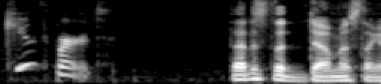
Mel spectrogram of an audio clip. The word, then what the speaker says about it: Cuthbert: Yes, it's pronounced Cuthbert.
